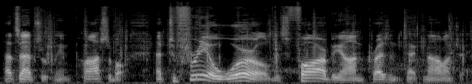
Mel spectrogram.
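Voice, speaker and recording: A man's voice: mid-range voice, big pitch swings, brisk, bright, forceful tone, slight background noise, poor audio. A man playing a prim, evasive, spindly alien company director in a radio play, speaking in a formal, fussy, condescending way. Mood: fussy, explanatory. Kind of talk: radio play character acting.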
